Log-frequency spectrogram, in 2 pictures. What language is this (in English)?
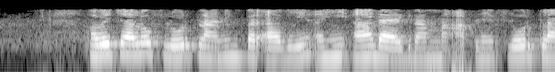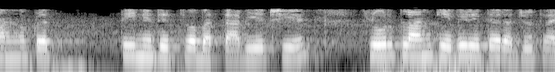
Gujarati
